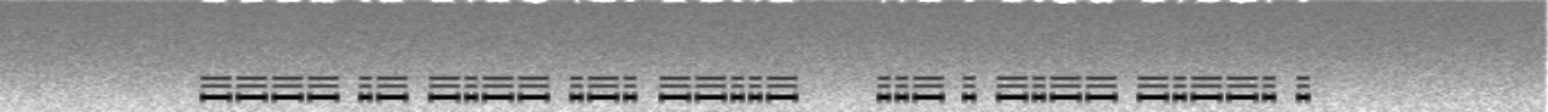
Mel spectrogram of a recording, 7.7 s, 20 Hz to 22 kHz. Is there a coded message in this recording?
Yes: Morse code (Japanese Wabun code) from 1.0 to 6.6 s, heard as a keyed tone, hand-sent with a paddle, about 27 wpm, 460 Hz. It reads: コイケナヒ ウヘケルヘ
